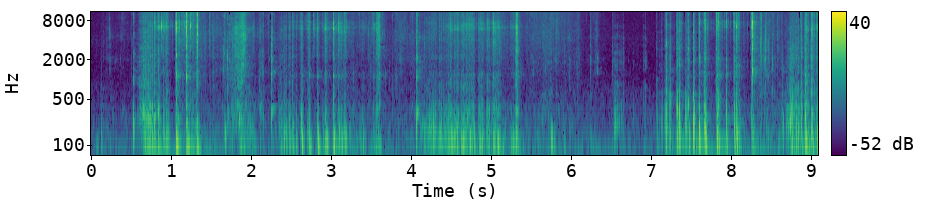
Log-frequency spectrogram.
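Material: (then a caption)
Soap. A metal utility-knife blade shaves a solid white bar of dry soap, producing rough, crumbly scraping strokes in bursts separated by short pauses. Each stroke is a dense, grainy rasp with a heavy low-end thud and a faint bright hiss on top.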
